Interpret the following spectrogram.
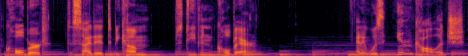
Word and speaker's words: Colbert: youngest of 11 children his family pronounced their last name Colbert the Irish way but Steven's dad told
